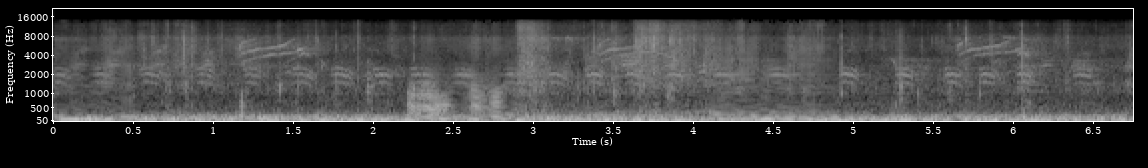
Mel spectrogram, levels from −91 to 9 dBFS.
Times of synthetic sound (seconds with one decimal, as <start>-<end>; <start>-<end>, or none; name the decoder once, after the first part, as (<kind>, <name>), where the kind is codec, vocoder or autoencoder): 0.0-0.5 (vocoder, BigVGAN v2); 2.3-2.9; 4.1-4.9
